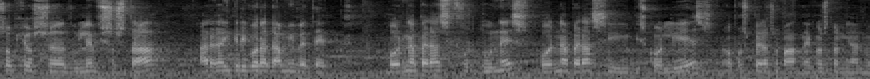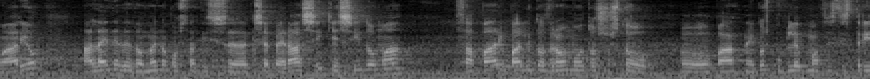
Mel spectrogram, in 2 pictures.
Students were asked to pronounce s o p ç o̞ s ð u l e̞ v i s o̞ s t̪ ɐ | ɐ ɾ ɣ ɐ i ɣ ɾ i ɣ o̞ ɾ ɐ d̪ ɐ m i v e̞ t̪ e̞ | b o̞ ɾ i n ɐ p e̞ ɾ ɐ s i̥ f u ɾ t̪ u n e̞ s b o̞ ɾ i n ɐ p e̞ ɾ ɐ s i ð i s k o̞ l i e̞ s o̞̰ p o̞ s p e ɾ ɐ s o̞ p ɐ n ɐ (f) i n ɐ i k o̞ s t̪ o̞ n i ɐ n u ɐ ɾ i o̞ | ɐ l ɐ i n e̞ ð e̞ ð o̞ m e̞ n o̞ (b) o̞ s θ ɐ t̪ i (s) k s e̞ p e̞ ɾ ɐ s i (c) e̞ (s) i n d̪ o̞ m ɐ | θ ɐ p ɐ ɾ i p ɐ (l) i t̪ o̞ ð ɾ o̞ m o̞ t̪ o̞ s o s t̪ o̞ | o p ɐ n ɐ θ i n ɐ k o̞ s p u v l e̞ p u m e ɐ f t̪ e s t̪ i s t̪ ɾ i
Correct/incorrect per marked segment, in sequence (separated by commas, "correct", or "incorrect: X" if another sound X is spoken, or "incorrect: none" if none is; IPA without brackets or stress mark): incorrect: θ, incorrect: p, correct, correct, correct, correct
